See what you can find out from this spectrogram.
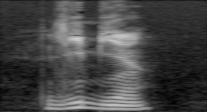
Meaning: Libyan
- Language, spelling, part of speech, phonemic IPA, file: French, libyen, adjective, /li.bjɛ̃/, Fr-libyen.ogg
